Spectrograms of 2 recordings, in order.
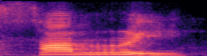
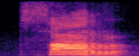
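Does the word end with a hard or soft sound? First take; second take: soft; hard. First: The word ends with a softened final sound. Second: The word ends with a plain, hard final sound. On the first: The speaker calls it right. "tapi dibacanya sarei" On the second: The speaker calls it wrong. "bukan sar biasa"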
